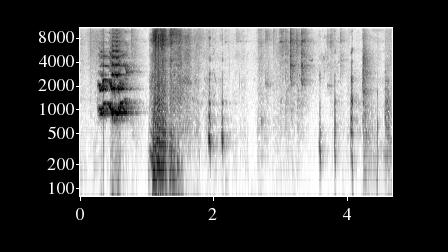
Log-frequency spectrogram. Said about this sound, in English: The dog saw somebody walk by outside and just went berserk. So hopefully that wasn't too terribly loud for you.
